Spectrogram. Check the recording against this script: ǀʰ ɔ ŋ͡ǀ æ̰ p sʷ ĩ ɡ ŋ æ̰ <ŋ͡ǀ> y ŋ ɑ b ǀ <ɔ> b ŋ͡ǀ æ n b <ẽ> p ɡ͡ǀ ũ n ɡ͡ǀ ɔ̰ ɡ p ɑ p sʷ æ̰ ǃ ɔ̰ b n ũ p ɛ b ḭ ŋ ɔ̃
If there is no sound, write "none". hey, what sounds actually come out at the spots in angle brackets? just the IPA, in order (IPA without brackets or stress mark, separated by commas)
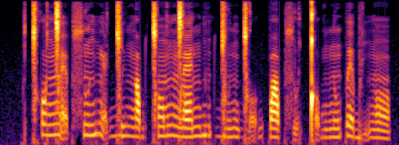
ɡ͡ǀ, ɔ̃, ĩ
